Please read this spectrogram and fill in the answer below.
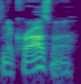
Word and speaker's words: Necrozma: It's Necrozma. Necrozma, interesting. I call it Necrozma.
